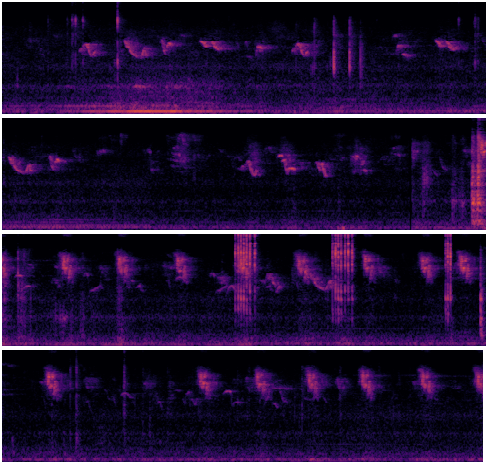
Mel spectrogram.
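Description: Small birds chirping repeatedly, with a few sharp clicks and knocks from handling the battery cable's metal terminal at the post, the loudest about halfway through. A low rumble near the start.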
